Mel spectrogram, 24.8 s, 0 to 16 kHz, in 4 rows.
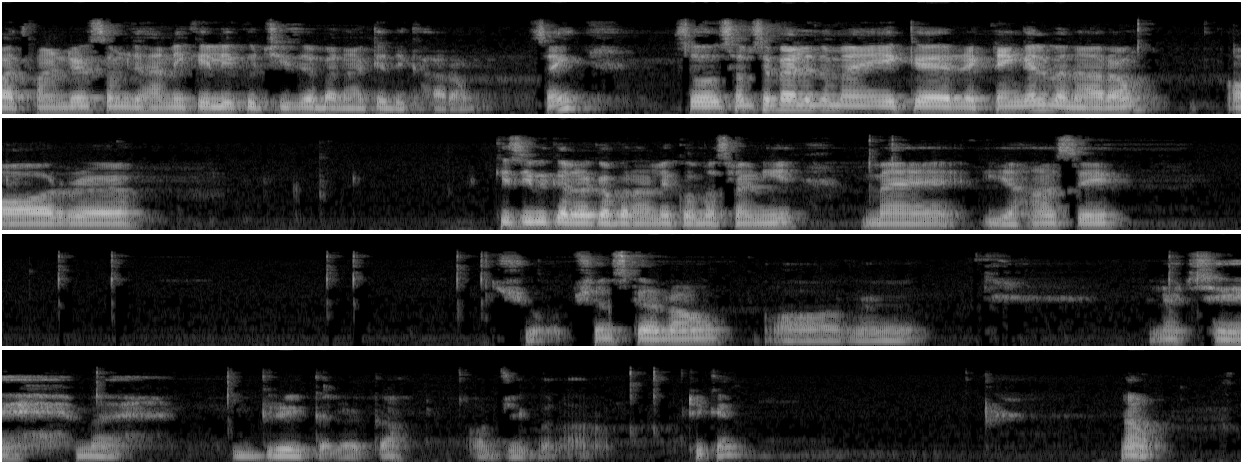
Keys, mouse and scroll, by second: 3.4-8.3 drag, 10.5 click, 18.2-21.7 drag.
